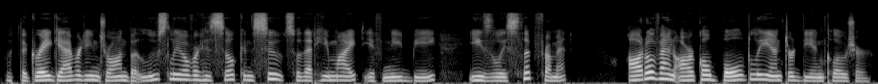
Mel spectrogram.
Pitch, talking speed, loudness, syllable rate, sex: 190 Hz, 200 wpm, -18 LUFS, 5.9 syllables/s, female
